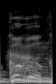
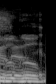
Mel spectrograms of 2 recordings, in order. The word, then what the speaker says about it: Gugu: That's the girl from Juju Mbatha Raw. – Oh, Gugu. – Gugu Mbatha Raw. – You know anybody's name? – I don't know how it's pronounced. – It's Gugu.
